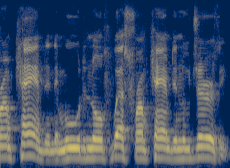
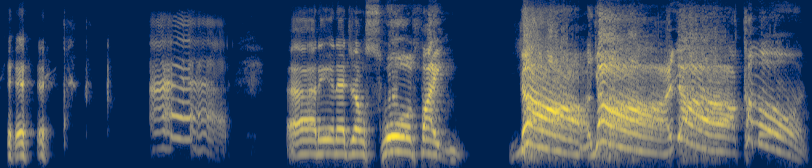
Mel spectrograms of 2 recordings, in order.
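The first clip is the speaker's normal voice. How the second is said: loud high shouts of yeah; hyped yelling; 6 semitones higher, 8 dB louder, much slower than usual. Retold or imitated. Cheering on [name] and [name] fighting in the room. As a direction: cheer them on loudly.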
